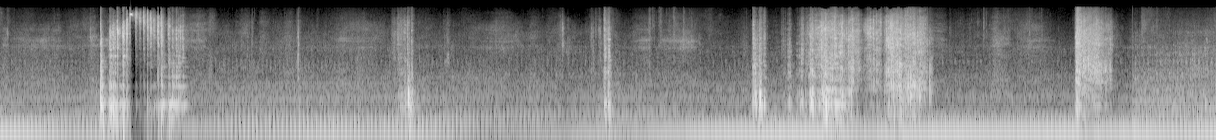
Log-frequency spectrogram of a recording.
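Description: A shovel scrapes across wet concrete.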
